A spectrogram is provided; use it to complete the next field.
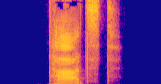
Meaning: second-person singular preterite of tun
- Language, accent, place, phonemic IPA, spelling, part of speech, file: German, Germany, Berlin, /taːtst/, tatst, verb, De-tatst.ogg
